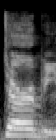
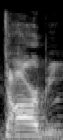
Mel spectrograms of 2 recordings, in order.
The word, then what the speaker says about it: Derby: how to pronounce it it's not pronounced Derby it's pronounced Darby even though it's spelled like Derby Eden wanted me to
